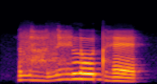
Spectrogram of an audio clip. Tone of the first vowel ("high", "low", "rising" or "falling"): low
